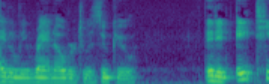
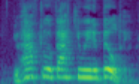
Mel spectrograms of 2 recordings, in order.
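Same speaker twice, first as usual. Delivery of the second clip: high, loud, fast quiz call; brisk drill call; 11 semitones higher, 6 dB louder, faster than usual. Acted. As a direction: fire off the card like a drill sergeant. Drill card read fast.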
